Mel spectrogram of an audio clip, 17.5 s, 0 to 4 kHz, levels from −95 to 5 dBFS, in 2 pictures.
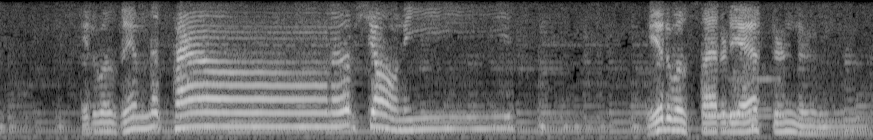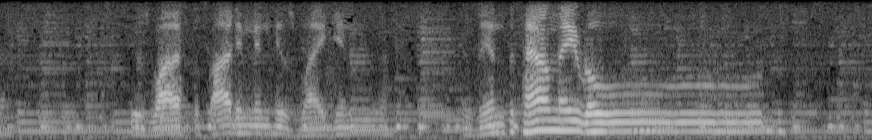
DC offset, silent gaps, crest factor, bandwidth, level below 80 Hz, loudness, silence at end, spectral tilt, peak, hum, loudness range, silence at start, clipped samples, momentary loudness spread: under 0.1%; none; 20 dB; 4 kHz; -52 dBFS; -23 LUFS; 0 s; -10.5 dB/octave; -4 dBFS; none; 8 LU; 0 s; under 0.1%; 18 LU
